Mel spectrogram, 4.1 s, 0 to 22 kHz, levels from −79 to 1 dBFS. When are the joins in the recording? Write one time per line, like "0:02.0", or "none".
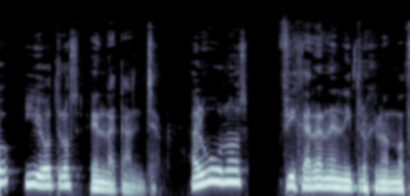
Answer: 0:01.8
